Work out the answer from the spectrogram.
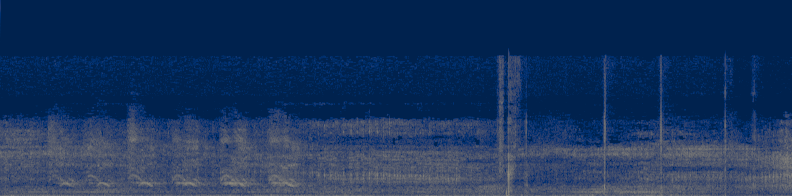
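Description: A bird calling about six times in a quick series over a steady low rumble. A single sharp click comes about five seconds in.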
